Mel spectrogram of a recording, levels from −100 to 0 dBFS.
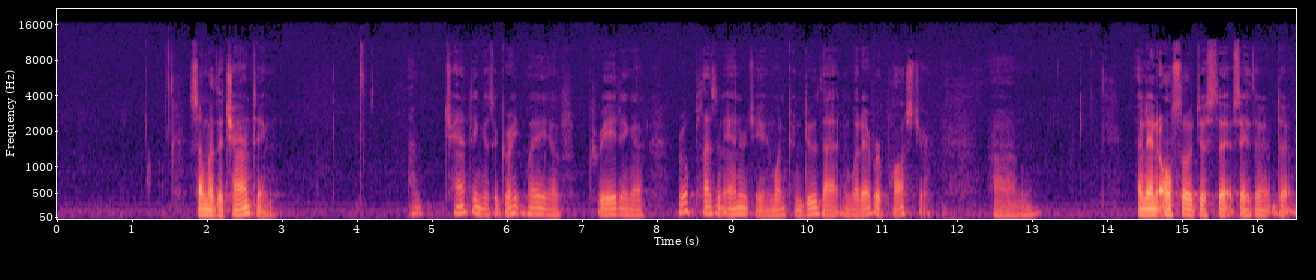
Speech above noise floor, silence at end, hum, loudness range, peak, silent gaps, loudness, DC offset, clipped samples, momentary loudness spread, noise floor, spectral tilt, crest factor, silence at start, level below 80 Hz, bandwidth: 30 dB; 0 s; none; 9 LU; -4 dBFS; none; -26 LUFS; under 0.1%; under 0.1%; 23 LU; -55 dBFS; -6 dB/octave; 24 dB; 1.15 s; -52 dBFS; 16.5 kHz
